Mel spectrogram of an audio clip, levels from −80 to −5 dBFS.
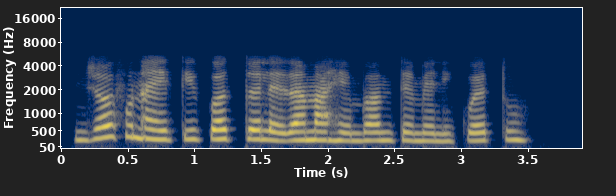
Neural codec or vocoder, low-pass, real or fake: codec, 16 kHz, about 1 kbps, DyCAST, with the encoder's durations; 5.4 kHz; fake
